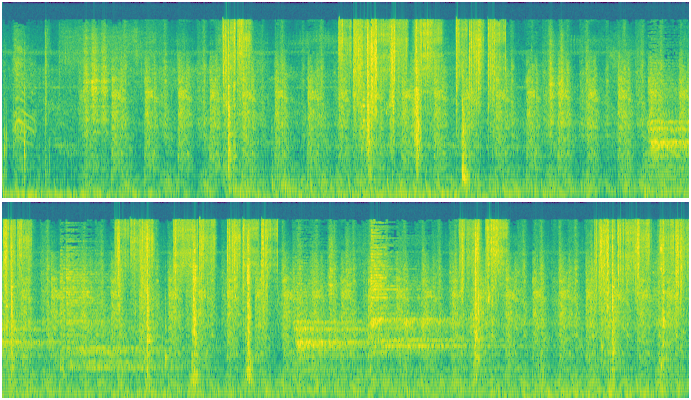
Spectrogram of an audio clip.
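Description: A machine clanks and rattles as it is worked on.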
